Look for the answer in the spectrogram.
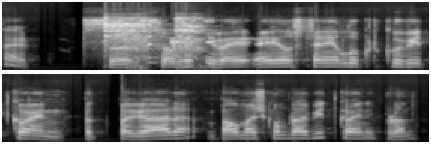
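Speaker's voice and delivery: ordinary talk, nothing marked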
